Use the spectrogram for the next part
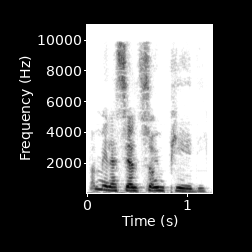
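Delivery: ordinary delivery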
